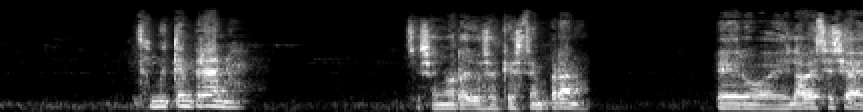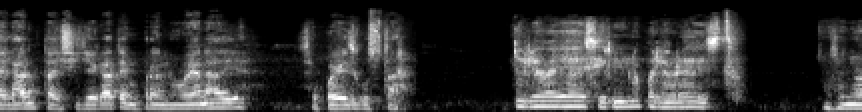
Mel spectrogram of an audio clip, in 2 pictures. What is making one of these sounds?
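A man speaks in a low, calm voice close by.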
